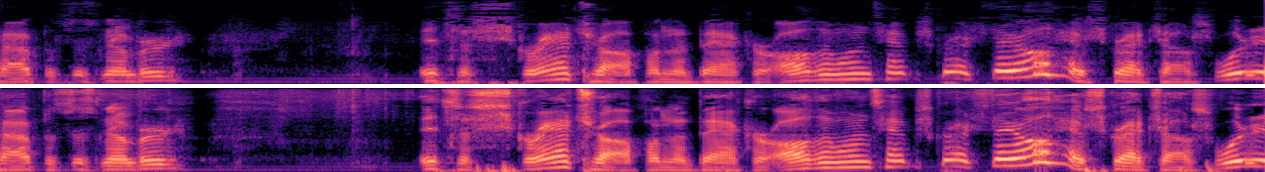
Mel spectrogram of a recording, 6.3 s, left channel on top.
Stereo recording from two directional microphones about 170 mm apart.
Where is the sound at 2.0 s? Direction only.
45° right (ahead or behind).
